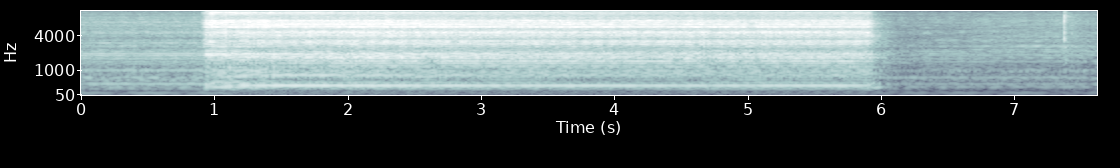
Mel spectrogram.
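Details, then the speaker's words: Harbor Freight 8" bench grinder (Bauer 3/4 HP 3600 RPM or Hercules 0.9 HP variable-speed comparison), wide heavy wheels; steady high whine holds pitch while a chisel is ground for an extended time; motor keeps speed under load without bogging. "Now I purposely left that on there a little longer than what I would normally do, and that was so that you could hear that it keeps up. Even though I'm bogging it down while I'm grinding, the motor is strong enough to keep up with the grinding, which is actually awesome."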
